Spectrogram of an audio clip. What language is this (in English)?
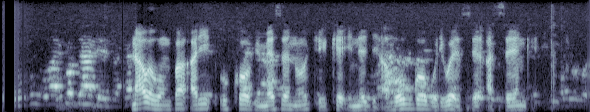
Kinyarwanda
